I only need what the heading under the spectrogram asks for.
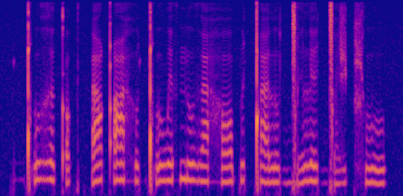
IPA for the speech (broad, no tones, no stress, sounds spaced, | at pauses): ǃʼ u ɣ ə kʼ ɔ k t͡sʼ a qʼ a h u ǃʼ u w ɪ θ n u ð a h ɔ p ɪ ǃ a l u ɡ͡ǀ ɪ l ɪ ɡ͡ǀ a ʒ t͡ɕʰ u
